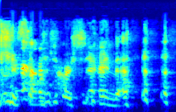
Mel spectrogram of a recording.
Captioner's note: laughs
